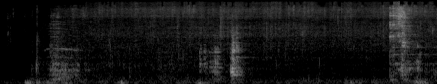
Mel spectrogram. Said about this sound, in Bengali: গাজরটাকে খুব ভালো করে ভেজে নেব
